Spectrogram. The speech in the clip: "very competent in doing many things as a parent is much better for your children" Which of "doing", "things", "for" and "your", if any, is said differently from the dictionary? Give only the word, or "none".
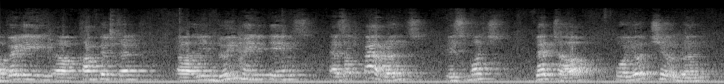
things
